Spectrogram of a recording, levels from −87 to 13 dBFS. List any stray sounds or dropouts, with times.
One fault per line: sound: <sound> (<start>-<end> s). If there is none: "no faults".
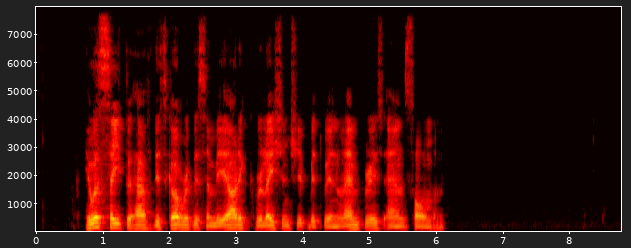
no faults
